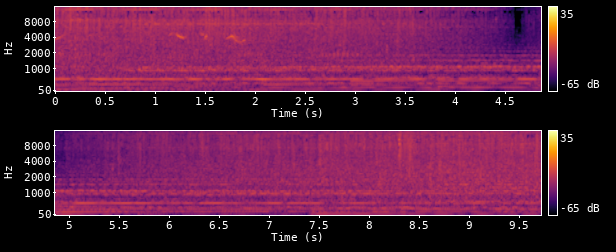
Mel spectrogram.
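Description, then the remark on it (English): Steady, gentle rain patters on a surface at night in a forest around a cabin, a soft continuous wash of drops with a low ambient hum beneath, even throughout with no voices. “Exhaling, feel the cozy peace of the cabin envelop you, as if each breath out releases the day's tensions, aligning your heartbeat with the gentle patter of raindrops.”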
